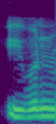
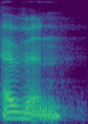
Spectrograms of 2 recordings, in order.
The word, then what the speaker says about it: Ewan: It's not Evan.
